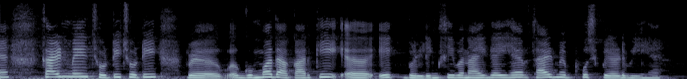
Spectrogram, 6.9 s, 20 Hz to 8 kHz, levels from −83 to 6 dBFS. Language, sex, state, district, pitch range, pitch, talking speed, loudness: Hindi, female, Chhattisgarh, Balrampur, 195-250 Hz, 220 Hz, 185 wpm, -25 LUFS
